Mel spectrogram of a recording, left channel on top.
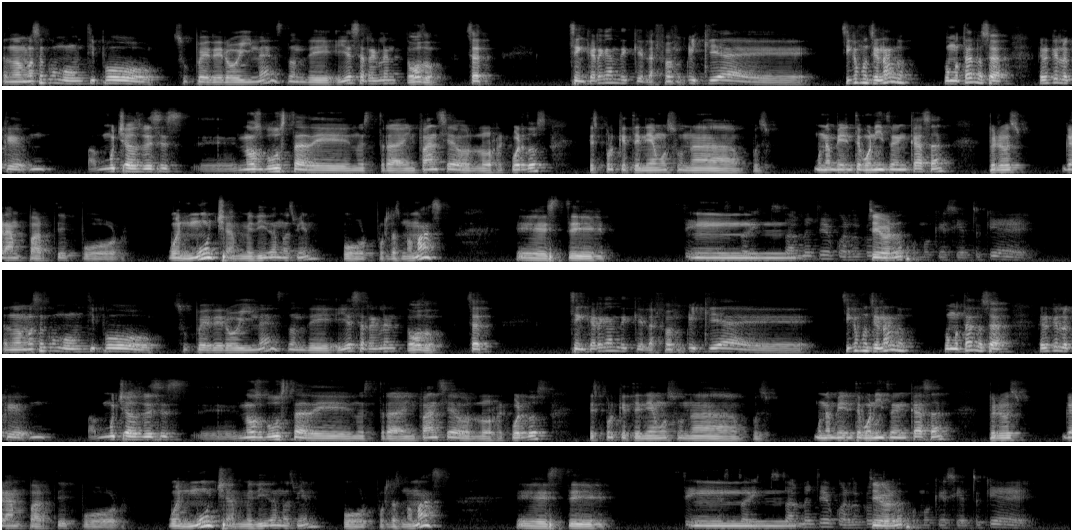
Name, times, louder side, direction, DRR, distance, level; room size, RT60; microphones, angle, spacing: voice 1, 0.0-4.3 4.7-4.8 5.7-8.0 8.4-9.0 9.4-11.1 11.6-16.3 16.7-18.4 18.8-20.1 20.6-20.9 21.3-22.6 23.1-25.8 26.5-27.4 28.3-29.4 30.1-30.4, left 2 dB, 40° left, 7 dB, 1.1 m, -22 dB
voice 2, 28.2-31.7, right 1 dB, 20° right, 7 dB, 1.5 m, -37 dB
17.5 x 11.0 x 2.3 m, 0.26 s
head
